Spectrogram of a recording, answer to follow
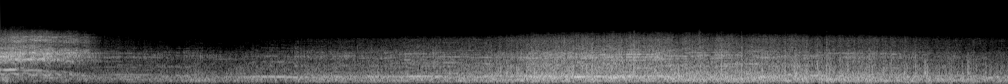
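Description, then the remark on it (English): A black horse whinnies loudly and shrilly as it goes down while fleeing a stampeding longhorn herd, its cry stretching across several seconds over a dense, continuous rumbling roar, with no voices present. “Frantically, the outlaw urged his mount on, and then a small stone, a slight break in the ground. The black horse went down.”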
